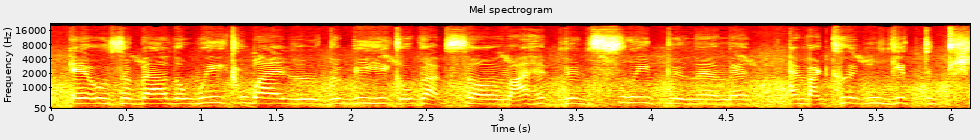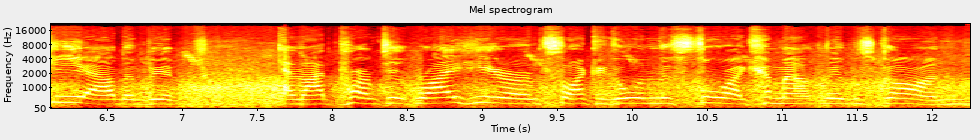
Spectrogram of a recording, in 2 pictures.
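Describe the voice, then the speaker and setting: Against noticeable background noise and audible room echo, a woman speaks at a fairly high pitch in a monotone, flat intonation with very even loudness. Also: moderate pace. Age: 60s. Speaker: homeless woman interviewed on the street. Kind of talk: street interview testimony. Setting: outdoors in a parking lot.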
